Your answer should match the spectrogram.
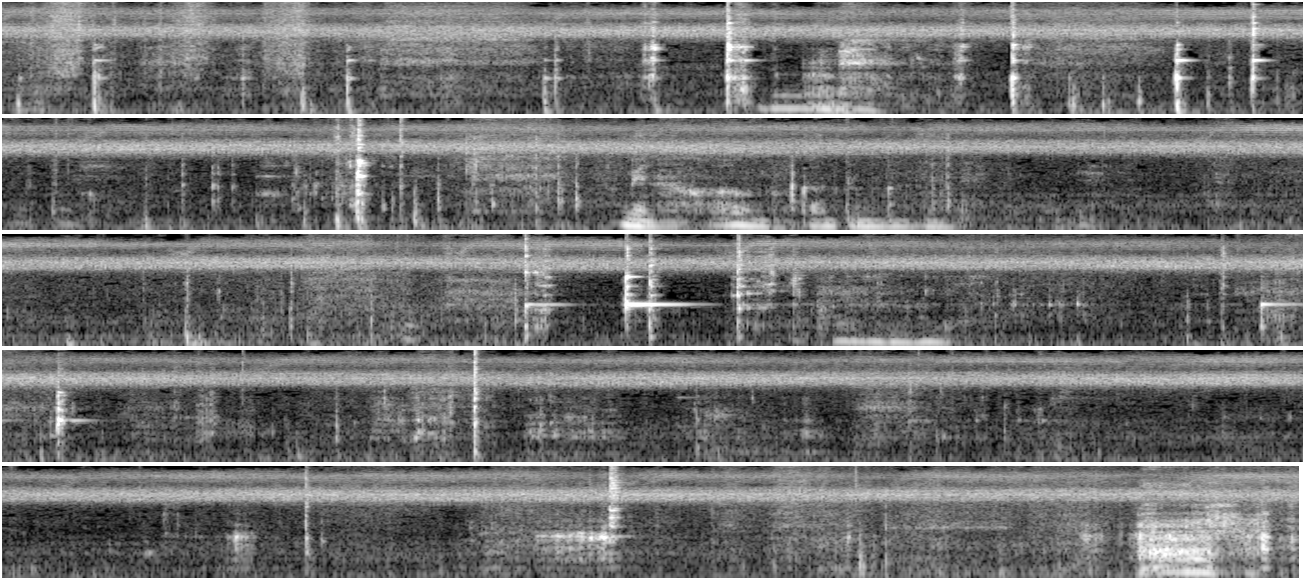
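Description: Steady high-pitched chirring of insects, with scattered sharp clicks and clinks of utensils against cooking pots at a wood fire.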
